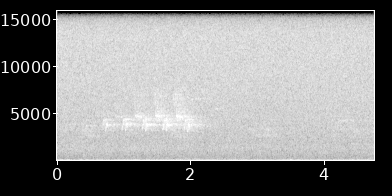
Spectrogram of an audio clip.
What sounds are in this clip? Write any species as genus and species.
Seiurus aurocapilla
